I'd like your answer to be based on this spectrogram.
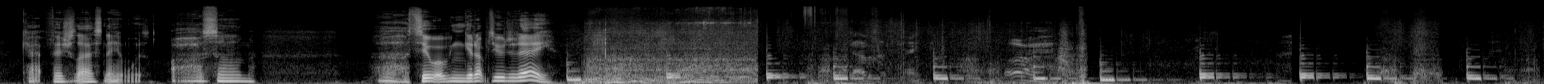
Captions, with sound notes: Catfish last night was awesome. Let's see what we can get up to today. (upbeat music) (man groans)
